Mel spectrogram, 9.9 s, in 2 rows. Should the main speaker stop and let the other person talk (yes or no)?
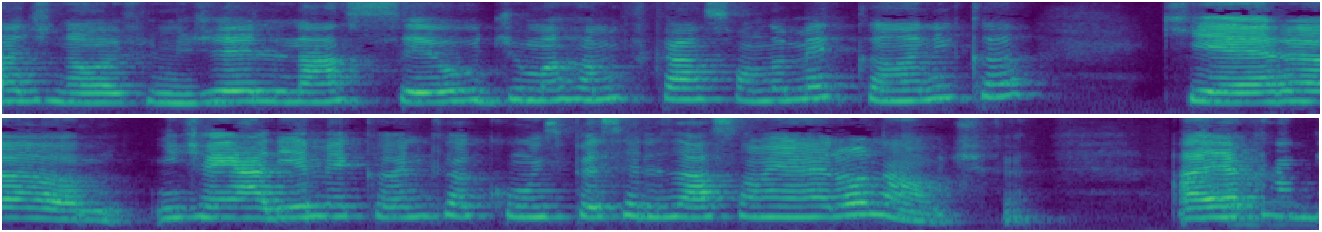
no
